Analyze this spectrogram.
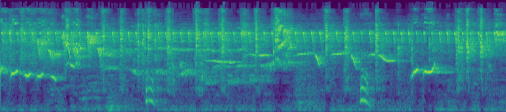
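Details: Spotted white-rumped shama pouring out a rich, varied song of slurred whistles, falling and rising notes and sharp chips in quick succession, dense and continuous, with a steady low background hum.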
